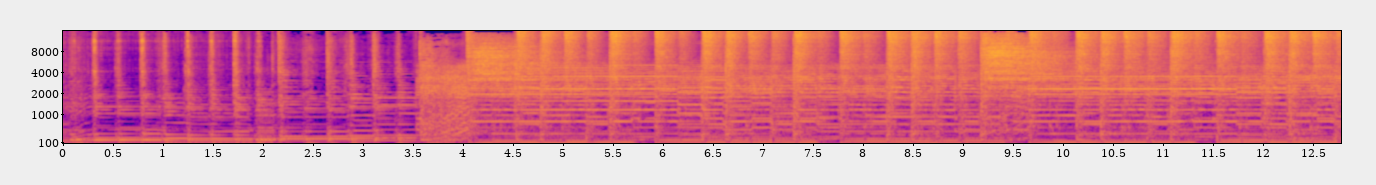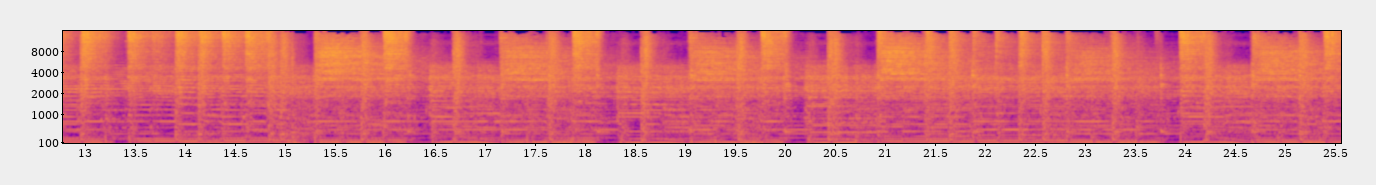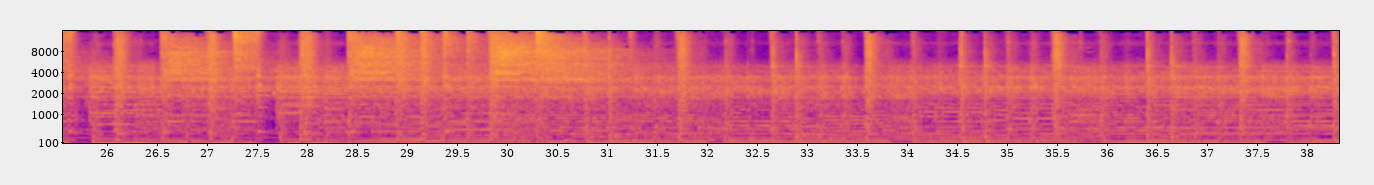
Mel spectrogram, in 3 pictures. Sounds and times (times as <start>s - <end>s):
Music: 0.0s - 38.3s.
